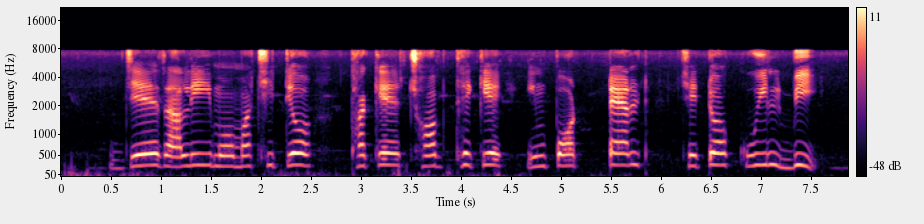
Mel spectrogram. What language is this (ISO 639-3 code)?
ben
